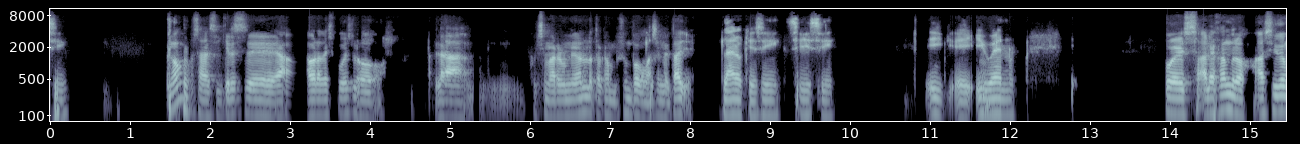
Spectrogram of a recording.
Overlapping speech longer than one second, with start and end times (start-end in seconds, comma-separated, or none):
none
